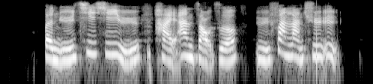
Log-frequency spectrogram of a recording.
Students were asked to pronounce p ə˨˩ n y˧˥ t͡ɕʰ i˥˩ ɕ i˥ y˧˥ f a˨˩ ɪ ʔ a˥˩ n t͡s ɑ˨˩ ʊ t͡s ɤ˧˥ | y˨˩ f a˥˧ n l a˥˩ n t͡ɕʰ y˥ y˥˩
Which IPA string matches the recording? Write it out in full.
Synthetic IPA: p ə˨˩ n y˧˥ t͡ɕʰ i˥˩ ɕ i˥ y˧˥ x a˨˩ ɪ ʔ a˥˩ n t͡s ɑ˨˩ ʊ t͡s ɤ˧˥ | y˨˩ f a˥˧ n l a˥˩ n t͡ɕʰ y˥ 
